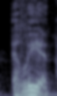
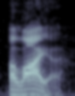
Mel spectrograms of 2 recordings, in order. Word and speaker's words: Aaliyah: Aaliyah. I knew it was that. – Yeah. – How often does that happen? – Well, you know, I used to pronounce it wrong myself. I used to say Aaliyah.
